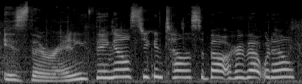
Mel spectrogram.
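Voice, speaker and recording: An actress playing a plucky, teasing young wrestler sidekick in a video game, casual and encouraging. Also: female voice, high voice, very animated, brisk, slight background noise. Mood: determined.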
